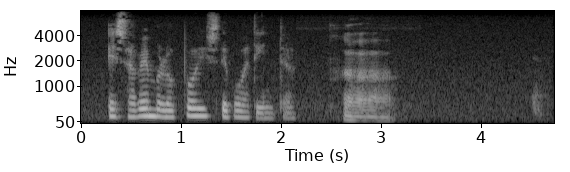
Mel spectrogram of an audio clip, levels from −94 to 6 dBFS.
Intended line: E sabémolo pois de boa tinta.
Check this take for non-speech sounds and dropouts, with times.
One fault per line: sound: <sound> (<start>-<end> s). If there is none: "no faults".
sound: laugh (2.5-3.2 s)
